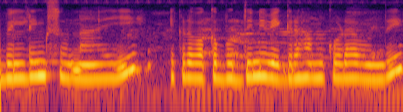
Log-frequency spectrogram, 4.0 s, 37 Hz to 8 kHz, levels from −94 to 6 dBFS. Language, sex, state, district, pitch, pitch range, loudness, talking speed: Telugu, female, Andhra Pradesh, Sri Satya Sai, 195 Hz, 190-205 Hz, -15 LUFS, 120 wpm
